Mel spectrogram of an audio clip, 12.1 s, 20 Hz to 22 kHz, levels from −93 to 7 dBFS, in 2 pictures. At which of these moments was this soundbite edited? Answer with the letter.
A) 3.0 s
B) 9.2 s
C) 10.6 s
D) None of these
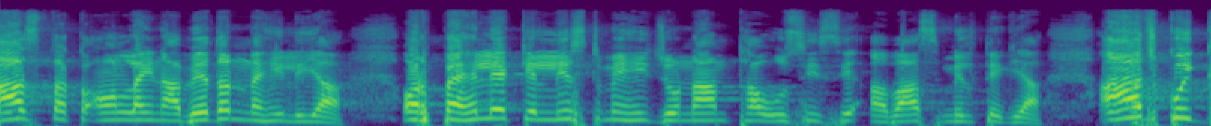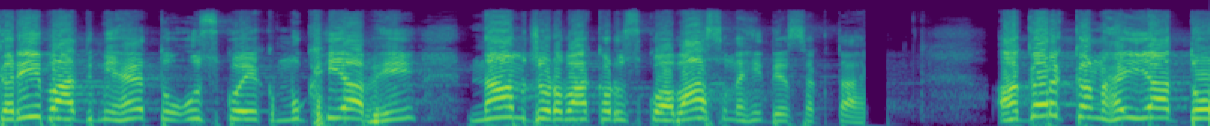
C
